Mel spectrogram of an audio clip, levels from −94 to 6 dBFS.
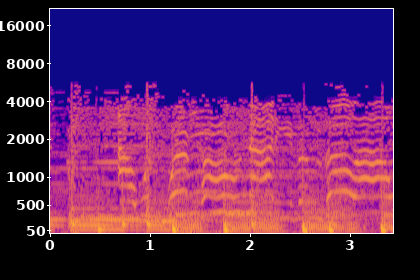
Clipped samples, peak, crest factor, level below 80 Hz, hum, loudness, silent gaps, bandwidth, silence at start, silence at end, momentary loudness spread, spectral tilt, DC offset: under 0.1%; -2 dBFS; 16 dB; -26 dBFS; none; -20 LUFS; none; 5.8 kHz; 0 s; 0 s; 3 LU; -4.5 dB/octave; 0.2%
